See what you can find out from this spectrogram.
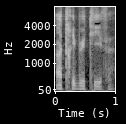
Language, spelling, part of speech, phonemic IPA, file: French, attributive, adjective, /a.tʁi.by.tiv/, Fr-attributive.ogg
- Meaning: feminine singular of attributif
